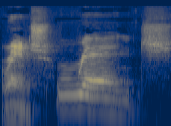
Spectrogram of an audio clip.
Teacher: you do not pronounce the W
